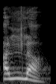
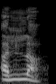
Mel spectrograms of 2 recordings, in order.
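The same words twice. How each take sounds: Both takes have the same delivery.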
